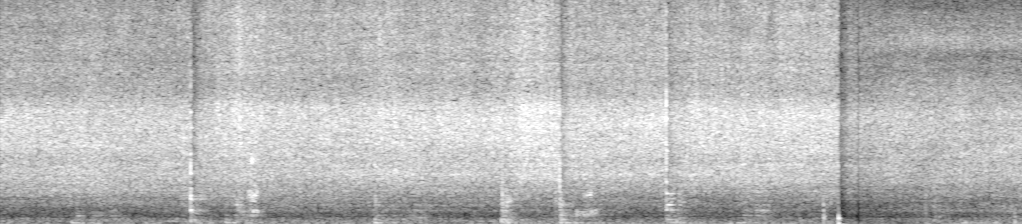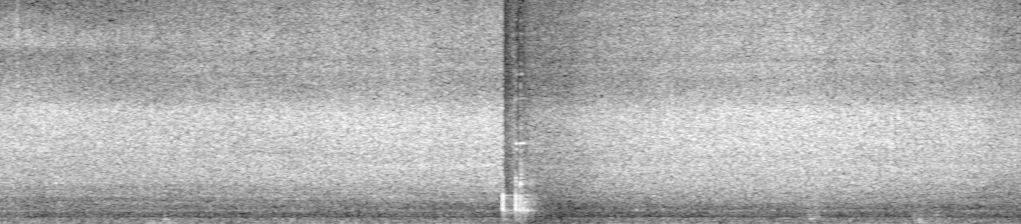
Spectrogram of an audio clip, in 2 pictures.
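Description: Hot oil and chopped garlic-and-pepper seasoning sizzling steadily in a frying pan as deep-fried shrimp are tipped in from a bowl. A handful of short clinks and knocks against the pan, two sharper ones about eight and fifteen seconds in.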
